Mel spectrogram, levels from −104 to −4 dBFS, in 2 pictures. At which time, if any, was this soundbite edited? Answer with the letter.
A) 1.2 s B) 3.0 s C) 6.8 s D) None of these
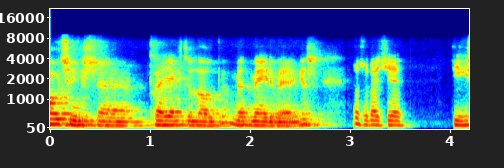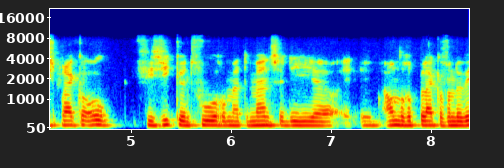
B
